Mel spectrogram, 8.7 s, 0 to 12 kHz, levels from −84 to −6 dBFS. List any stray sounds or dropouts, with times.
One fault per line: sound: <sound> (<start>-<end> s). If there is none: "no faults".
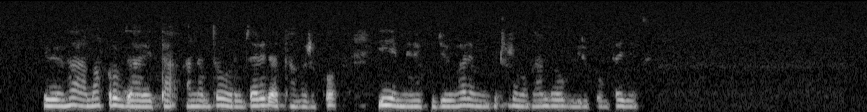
no faults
